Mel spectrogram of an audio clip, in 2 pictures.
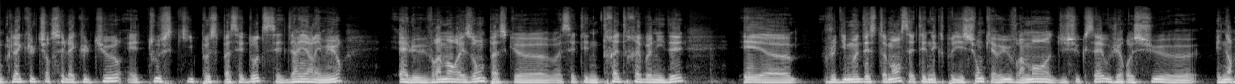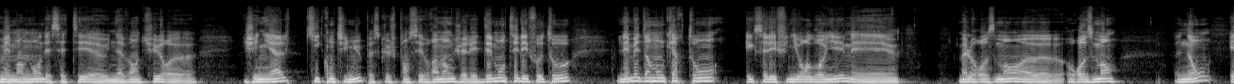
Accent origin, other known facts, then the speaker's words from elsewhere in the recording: Lyon, Auvergne-Rhône-Alpes, France; je suis un vrai Lyonnais, un pur produit croix-roussien.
